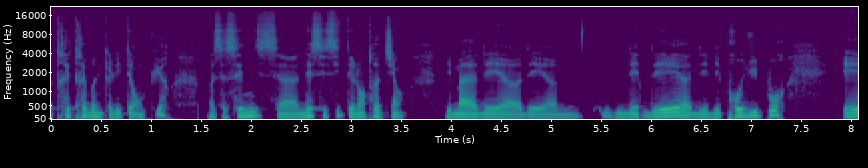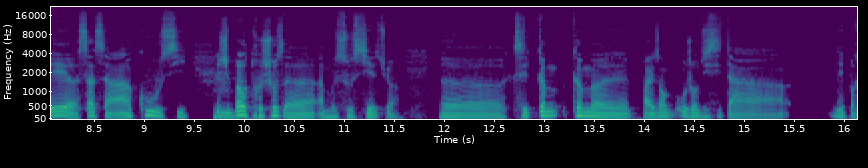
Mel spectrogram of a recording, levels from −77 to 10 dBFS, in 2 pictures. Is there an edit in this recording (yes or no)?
yes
